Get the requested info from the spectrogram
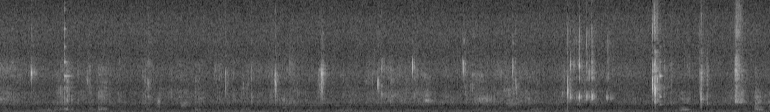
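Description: Close-up eating sounds: people chewing and biting into fried moghlai paratha, with soft crunches and small crackling clicks, busier near the end.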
